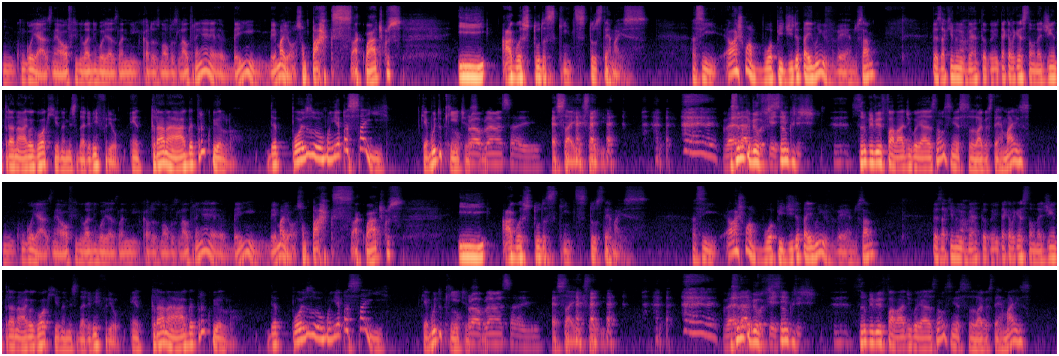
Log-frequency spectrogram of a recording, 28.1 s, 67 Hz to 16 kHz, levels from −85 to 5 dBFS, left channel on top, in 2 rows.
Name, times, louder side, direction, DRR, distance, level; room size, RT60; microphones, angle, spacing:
voice 1, 0.0-5.7 6.1-8.6 9.2-11.7 12.4-17.2 17.6-19.2 19.7-20.3 21.4-22.0 23.8-24.9 25.5-27.8, left 5 dB, 70° left, 0.4 m, -22 dB
voice 2, 20.1-21.3 21.5-22.2 22.6-22.9 23.1-24.7 25.1-25.4, left 3 dB, 30° left, 0.9 m, -32 dB
5.7 x 3.8 x 2.3 m
head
